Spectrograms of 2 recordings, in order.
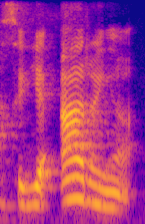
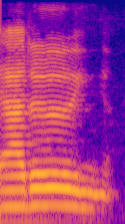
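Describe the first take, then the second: First: The stress is on the first syllable. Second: The stress is on the middle syllable. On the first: The speaker calls it wrong. "se fosse o A, seria aranha" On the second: The speaker calls it right. "o som mais forte é o rã"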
